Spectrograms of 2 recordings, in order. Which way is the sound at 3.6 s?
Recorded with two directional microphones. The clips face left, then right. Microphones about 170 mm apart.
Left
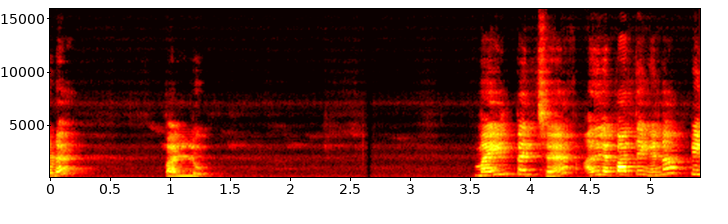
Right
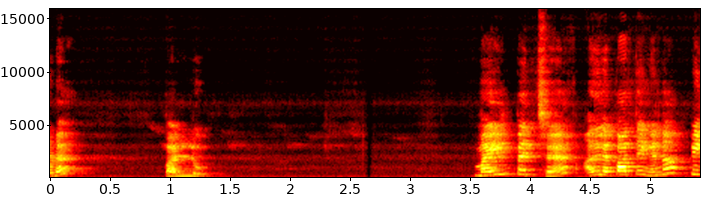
10° right (ahead or behind).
